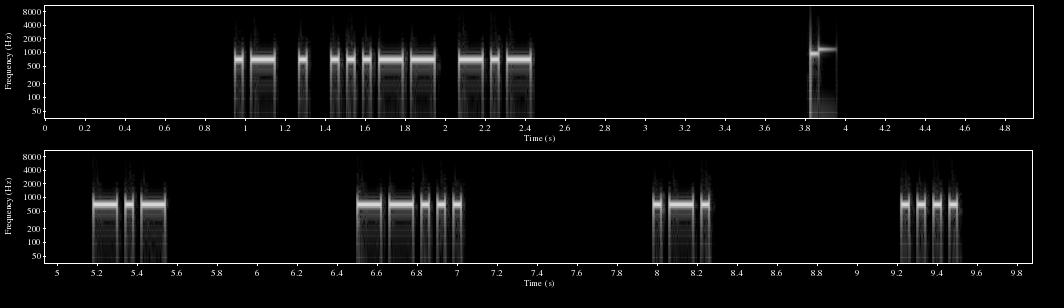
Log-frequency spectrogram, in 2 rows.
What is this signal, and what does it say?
Morse code, heard as a keyed tone, about 31 wpm, spaced as for 13 wpm, 700 Hz. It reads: AE3K K7RH
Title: USA Call Signs - 4 Characters - 8x Character Spacing - 30wpm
